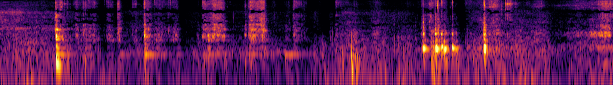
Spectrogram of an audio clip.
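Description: Faint rubbing and scuffing with a few soft, scattered knocks: handling and movement noise around an engine that is not running.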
